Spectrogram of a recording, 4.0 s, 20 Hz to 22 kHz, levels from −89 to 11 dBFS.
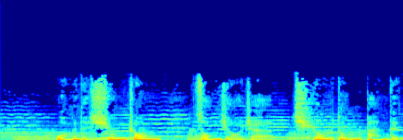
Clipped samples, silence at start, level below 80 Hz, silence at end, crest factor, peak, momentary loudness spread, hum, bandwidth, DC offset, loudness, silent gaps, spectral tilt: under 0.1%; 0 s; -40 dBFS; 0 s; 16 dB; -6 dBFS; 9 LU; none; 10.5 kHz; under 0.1%; -24 LUFS; none; -5.5 dB/octave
